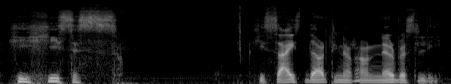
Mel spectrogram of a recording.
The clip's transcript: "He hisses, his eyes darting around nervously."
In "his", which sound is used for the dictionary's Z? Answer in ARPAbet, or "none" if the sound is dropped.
S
